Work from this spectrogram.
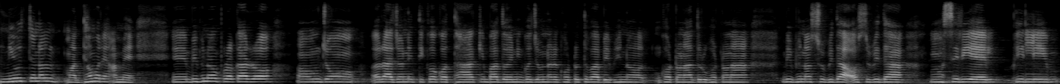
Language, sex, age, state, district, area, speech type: Odia, female, 18-30, Odisha, Mayurbhanj, rural, spontaneous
